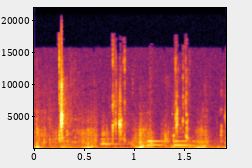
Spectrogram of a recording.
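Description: Someone chewing a dry, cream-filled double decker cookie sandwich, with a few brief crunchy, crackling bursts spread over a steady low murmur. No one speaks.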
